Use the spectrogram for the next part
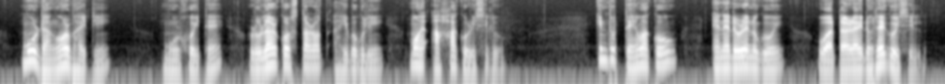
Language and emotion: Assamese, sad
